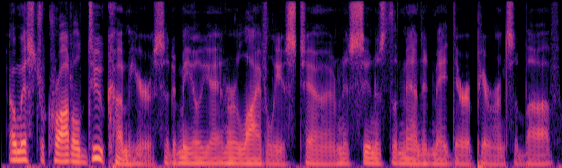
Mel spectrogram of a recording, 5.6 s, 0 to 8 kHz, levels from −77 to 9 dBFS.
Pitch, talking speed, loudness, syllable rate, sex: 90 Hz, 225 wpm, -19 LUFS, 5.9 syllables/s, male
